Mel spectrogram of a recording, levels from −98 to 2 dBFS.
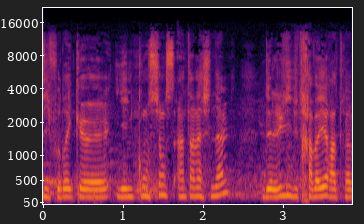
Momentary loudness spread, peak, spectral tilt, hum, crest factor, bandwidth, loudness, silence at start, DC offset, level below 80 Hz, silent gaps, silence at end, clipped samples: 6 LU; -12 dBFS; -4 dB/octave; none; 16 dB; 15 kHz; -28 LUFS; 0 s; under 0.1%; -70 dBFS; none; 0 s; under 0.1%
